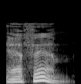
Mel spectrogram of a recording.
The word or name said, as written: fm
